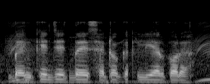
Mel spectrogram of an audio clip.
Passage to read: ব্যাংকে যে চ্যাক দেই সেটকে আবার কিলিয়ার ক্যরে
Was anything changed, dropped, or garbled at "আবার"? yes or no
yes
